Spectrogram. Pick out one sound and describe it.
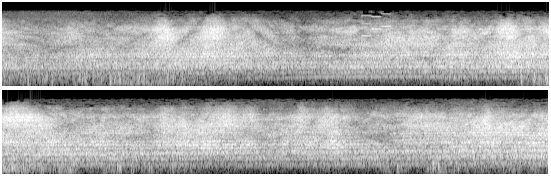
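A jet aircraft roars overhead, its sound swirling as it passes.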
